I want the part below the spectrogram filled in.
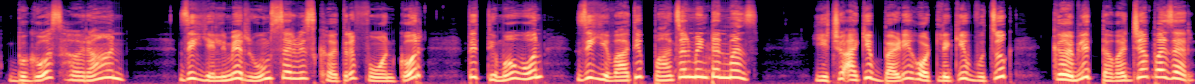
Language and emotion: Kashmiri, surprised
